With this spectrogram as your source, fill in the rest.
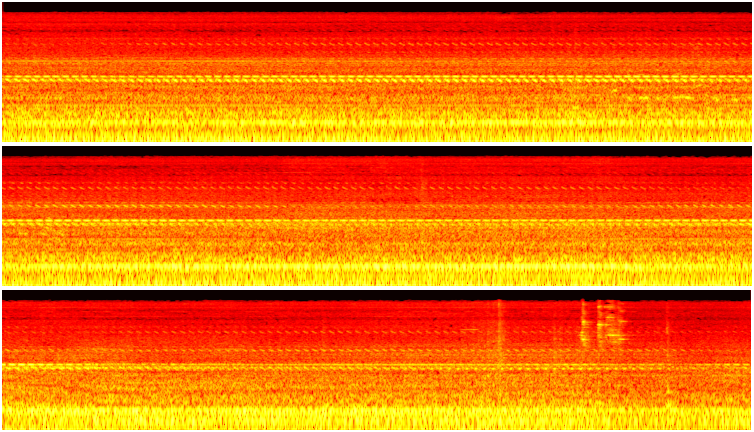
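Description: A fire truck engine idles with a steady low rumble.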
